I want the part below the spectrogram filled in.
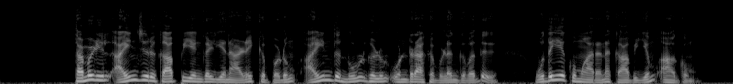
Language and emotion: Tamil, neutral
